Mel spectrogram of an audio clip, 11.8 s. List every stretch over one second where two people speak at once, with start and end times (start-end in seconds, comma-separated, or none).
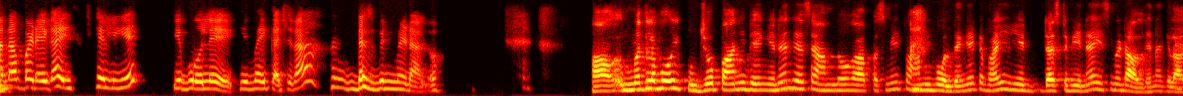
none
